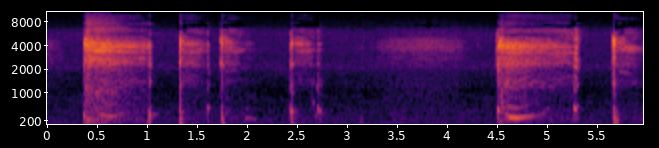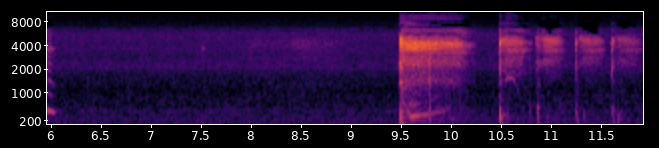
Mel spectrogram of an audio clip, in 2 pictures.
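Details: Morning cough, deliberately suppressed and muffled to avoid waking someone sleeping: three held-back bouts, each a deep cough followed by short hacks, thick and wet with audible congestion.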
